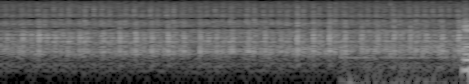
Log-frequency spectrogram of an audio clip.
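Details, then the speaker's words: GM Acadia/Enclave/Traverse engine running with a fast, uneven metallic rattle heard from underneath on the hoist; the flex plate to torque converter bolts were loose after a previous transmission replacement without thread locker, fixed by refitting with Loctite. "by now i imagine it has become apparent to you that you realize the torque converter bolts were loose someone previously put a transmission in this vehicle"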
